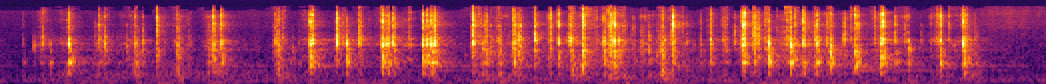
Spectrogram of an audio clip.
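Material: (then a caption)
Plastic. Fingertips tap the keys of a dark plastic computer keyboard in steady typing. It makes a quick run of bright, crisp clicks, each dying away almost at once, with almost no low end.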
